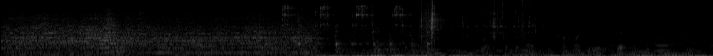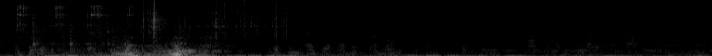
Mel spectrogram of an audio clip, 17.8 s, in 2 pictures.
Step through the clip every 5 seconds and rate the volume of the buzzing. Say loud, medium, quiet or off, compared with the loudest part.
medium, quiet, loud, quiet.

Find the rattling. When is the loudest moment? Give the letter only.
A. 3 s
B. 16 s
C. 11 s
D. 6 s
C.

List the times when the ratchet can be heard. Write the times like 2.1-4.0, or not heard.
3.5-5.5, 9.1-10.6.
